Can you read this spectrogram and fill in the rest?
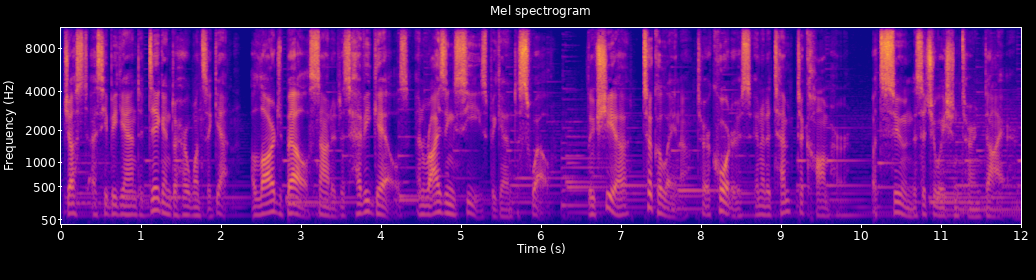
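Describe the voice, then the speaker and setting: A man's voice: on the low side, normal speed. A man narrating a scripted recap for a period audio drama in a storytelling style. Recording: plucked guitar music under the voice.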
